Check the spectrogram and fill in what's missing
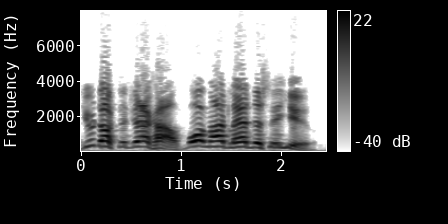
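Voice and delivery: high, excited mock greeting; loud-ish, high-pitched delighted recognition; imitated gushing fan. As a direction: gush like a thrilled fan spotting someone. Eager stranger recognizes him on plane.

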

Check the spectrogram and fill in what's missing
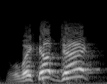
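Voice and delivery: loud, high wake-up cry; urgent call. Retold or imitated. Holy Spirit rousing the preacher at night, loud high call. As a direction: shout him awake, high and loud. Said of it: "the Holy Spirit came down and said".

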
